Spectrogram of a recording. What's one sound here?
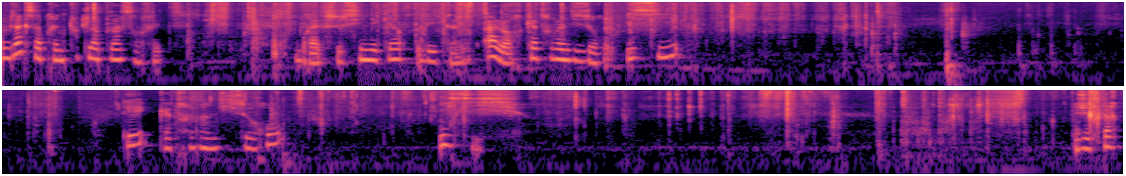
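Plastic sleeves and paper rustle as pages are flipped by hand.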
